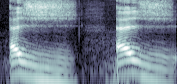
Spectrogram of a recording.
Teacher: الجيم التي تنطقها أنت يا أخي رخوة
